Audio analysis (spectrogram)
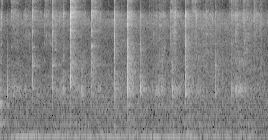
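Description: A spoon clinks and taps against a bowl while a multani mitti face pack with lemon and tomato is mixed, giving faint, irregular light knocks close by with no talking.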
